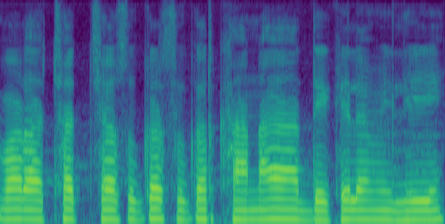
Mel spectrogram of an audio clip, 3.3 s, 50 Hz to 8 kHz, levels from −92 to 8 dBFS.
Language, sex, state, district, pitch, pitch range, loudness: Chhattisgarhi, male, Chhattisgarh, Rajnandgaon, 125 Hz, 125-130 Hz, -14 LUFS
